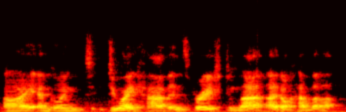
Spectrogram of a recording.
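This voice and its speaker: A man's voice: on the high side, normal speed, fairly bright tone. Man in a roomy, dull-sounding room. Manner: joking, laughs often. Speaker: player. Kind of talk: casual tabletop play. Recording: roomy, dull mic with faint hiss and typing.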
